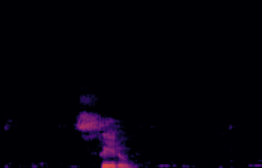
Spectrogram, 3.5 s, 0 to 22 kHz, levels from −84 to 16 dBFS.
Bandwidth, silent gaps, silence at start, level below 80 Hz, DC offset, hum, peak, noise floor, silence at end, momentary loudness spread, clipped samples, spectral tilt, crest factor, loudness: 10 kHz; none; 1 s; -88 dBFS; under 0.1%; none; -20 dBFS; -79 dBFS; 1.75 s; 14 LU; under 0.1%; -4 dB/octave; 22 dB; -35 LUFS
